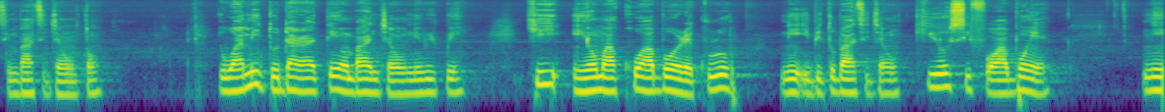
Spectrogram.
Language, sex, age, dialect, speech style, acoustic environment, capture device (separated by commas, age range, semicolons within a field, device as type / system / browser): Yoruba, male, 18-24, Nigeria - Nigerian Standard, focused; stressed, appliances; nature, mobile / Linux / Chrome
